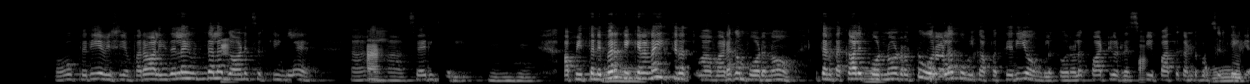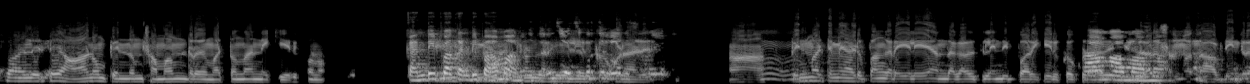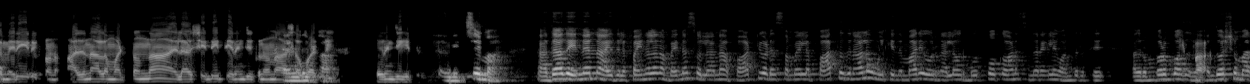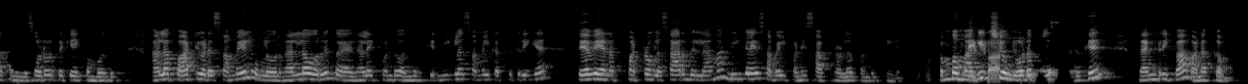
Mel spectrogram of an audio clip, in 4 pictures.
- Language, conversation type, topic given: Tamil, podcast, பாட்டியின் சமையல் குறிப்பு ஒன்றை பாரம்பரியச் செல்வமாகக் காப்பாற்றி வைத்திருக்கிறீர்களா?
- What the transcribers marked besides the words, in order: drawn out: "ம்"; in English: "ரெசிபியை"; "ஆமா" said as "ஊமா"; other background noise; other noise; laugh; in English: "ஃபைனலா"; "கண்டிப்பா" said as "டிப்பா"; "கண்டிப்பா" said as "டிஃபா"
